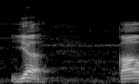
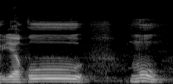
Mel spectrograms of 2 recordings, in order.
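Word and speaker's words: يقوم: हाया ज़ेर ही, यूही, यक़ूमु, या के ऊपर ज़बर है, खींचेंगे नहीं बिल्कुल भी, या का वाव पेश कू, यकू, क्या हुआ? यकू, याकू नहीं पढ़ना है, यकू, या ज़बर या ज़बर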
